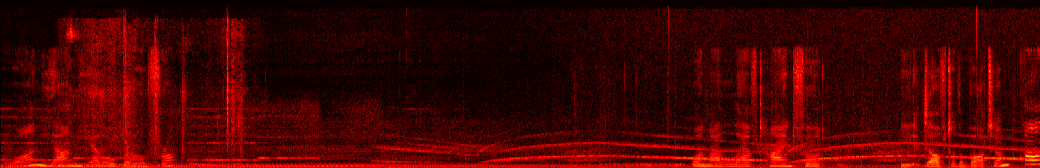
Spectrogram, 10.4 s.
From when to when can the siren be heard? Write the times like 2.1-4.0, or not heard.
0.0-10.3.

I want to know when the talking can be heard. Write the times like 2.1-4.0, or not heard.
0.0-1.8, 6.9-10.3.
